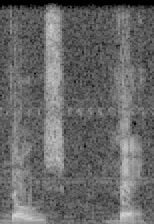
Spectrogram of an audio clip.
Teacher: the sound the is also written th but is a fricative voiced sound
